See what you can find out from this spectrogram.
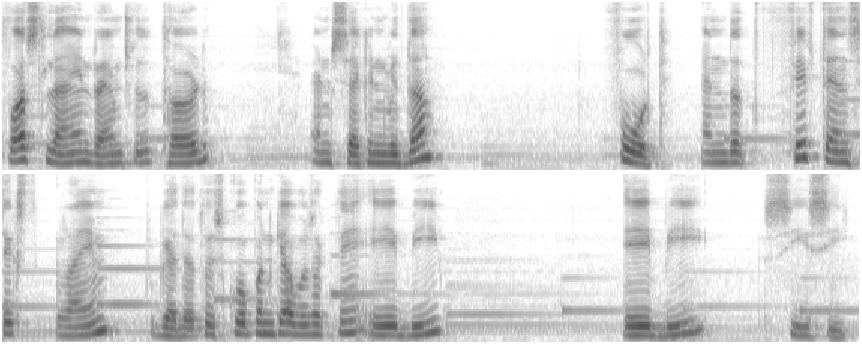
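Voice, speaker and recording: A man's voice: sits high, darkish tone, lo-fi sound. A man teaching English literature to students, explaining a poem and mixing Hindi with English terms as he repeats key points.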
